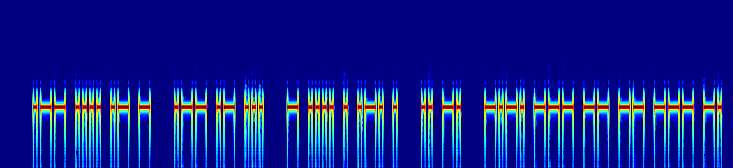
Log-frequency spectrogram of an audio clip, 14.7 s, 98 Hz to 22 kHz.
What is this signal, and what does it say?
Morse code, heard as a keyed tone, about 17 wpm, 700 Hz. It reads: WHAT WAS THERE IN COMMON
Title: Sentences from Top 1000 Words - Review Part 3 - 17wpm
